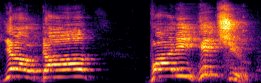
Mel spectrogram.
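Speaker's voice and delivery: lightly voiced hyped bystander. Comic voicing the bystander filming on his phone. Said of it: "he goes".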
